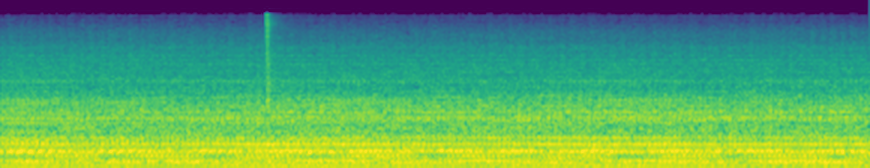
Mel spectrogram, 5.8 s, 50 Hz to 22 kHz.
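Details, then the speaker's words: Lathe cutting a 3/8-24 thread for a Jacobs chuck arbor: steady droning hum with fluttering rough edge at constant speed from its two drive belts, slightly loose and slipping. "That noise you hear is my belt. I got 2 drive belts, and when they get a little loose, they start making that noise."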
